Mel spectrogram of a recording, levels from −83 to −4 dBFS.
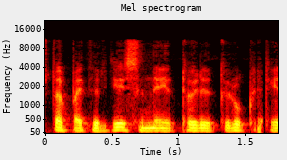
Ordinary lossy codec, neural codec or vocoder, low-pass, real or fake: MP3, 48 kbps; codec, 24 kHz, 1.5 kbps, HILCodec; 10.8 kHz; fake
